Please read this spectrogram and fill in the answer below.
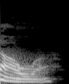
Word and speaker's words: hour: But an hour, where H is not pronounced.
